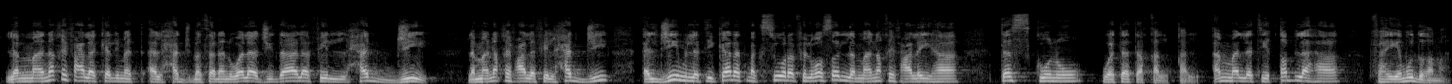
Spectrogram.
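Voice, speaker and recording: A man teaching Quran recitation rules in a televised lesson, explaining step by step in a measured way and slowly demonstrating the pronunciation. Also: fairly high pitch, animated, mellow, husky.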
